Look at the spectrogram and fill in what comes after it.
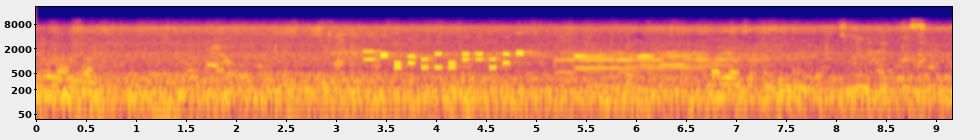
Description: Multi-frequency trunk signalling (R1, as on North American trunks), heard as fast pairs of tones, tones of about 70 ms, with room echo and the noise inside a subway train. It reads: KP 0152719928 ST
